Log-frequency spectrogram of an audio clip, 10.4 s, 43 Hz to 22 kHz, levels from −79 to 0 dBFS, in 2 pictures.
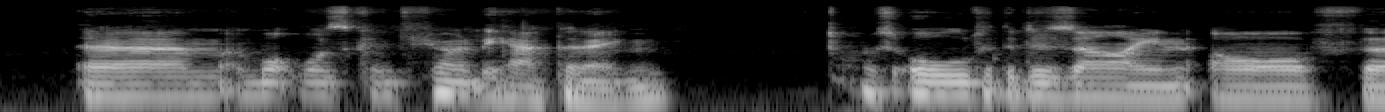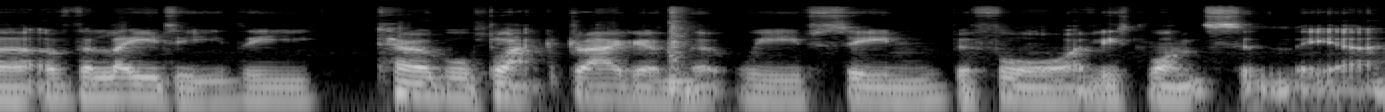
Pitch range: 85-110 Hz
